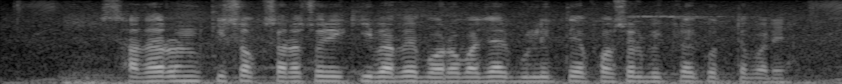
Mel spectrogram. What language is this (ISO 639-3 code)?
ben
